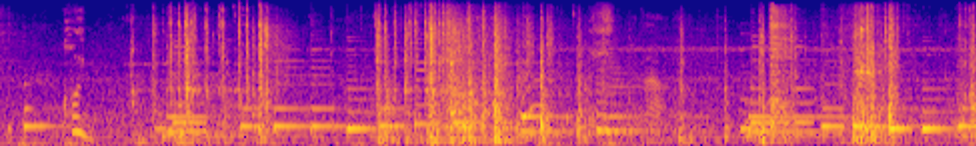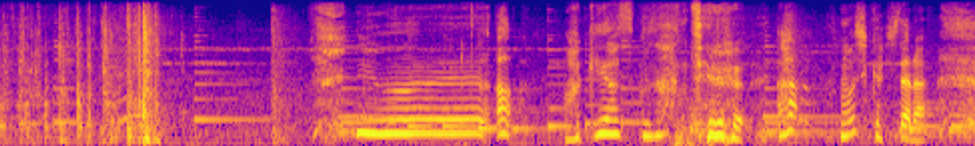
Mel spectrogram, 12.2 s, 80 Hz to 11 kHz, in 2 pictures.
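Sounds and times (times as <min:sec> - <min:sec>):
speech: 0:00.2 - 0:01.2, 0:09.8 - 0:12.1
capsule toy vending machine crank turning with ratcheting clicks: 0:00.8 - 0:10.1
faint steady tone: 0:03.4 - 0:12.1.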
